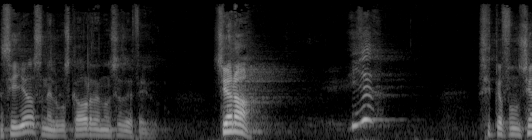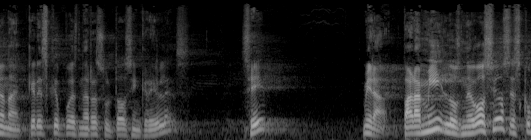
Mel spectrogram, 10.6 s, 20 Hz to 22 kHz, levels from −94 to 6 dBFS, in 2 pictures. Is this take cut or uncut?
cut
